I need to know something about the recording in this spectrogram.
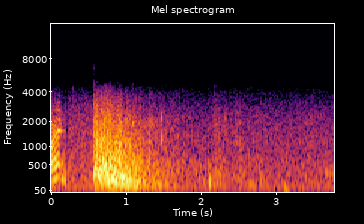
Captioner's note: weapon fires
